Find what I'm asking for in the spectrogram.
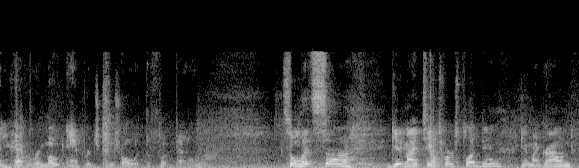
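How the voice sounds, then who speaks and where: A man's voice: on the high side, vocal fry, background noise. A man in his thirties casually demonstrating welding equipment in a large warehouse, speaking plainly with lots of "uh" and "um" fillers. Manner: relaxed, plain-spoken, many "uh" and "um" fillers. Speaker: welding supply product reviewer.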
